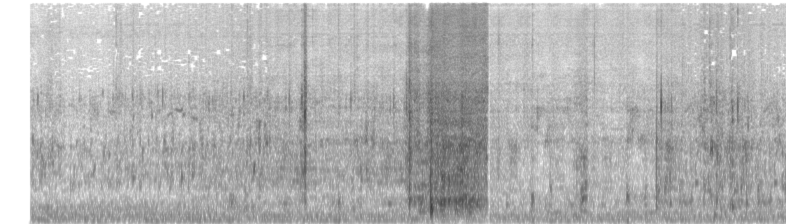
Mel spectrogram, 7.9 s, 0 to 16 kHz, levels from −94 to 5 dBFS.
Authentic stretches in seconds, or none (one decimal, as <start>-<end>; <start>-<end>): 0.0-2.7; 6.8-7.9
